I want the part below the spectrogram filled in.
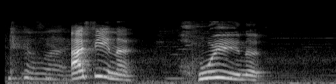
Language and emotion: Russian, angry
